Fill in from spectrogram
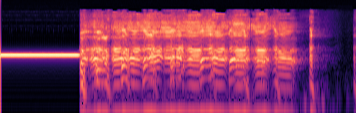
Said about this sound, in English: Do not say it. Do not say it. He's got... Beep it.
